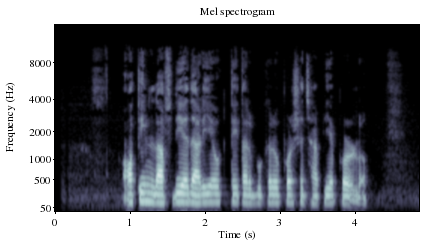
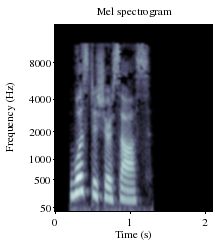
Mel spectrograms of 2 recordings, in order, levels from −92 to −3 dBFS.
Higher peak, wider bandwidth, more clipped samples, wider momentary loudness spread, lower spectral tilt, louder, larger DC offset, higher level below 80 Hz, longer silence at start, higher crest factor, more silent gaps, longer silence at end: about the same, -2 dBFS vs -2 dBFS; second, 10.5 kHz vs 12 kHz; neither; about the same, 9 LU vs 10 LU; first, -7 dB/octave vs -3.5 dB/octave; second, -24 LUFS vs -20 LUFS; neither; about the same, -66 dBFS vs -62 dBFS; first, 0.9 s vs 0.2 s; about the same, 22 dB vs 20 dB; neither; about the same, 0.75 s vs 0.85 s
